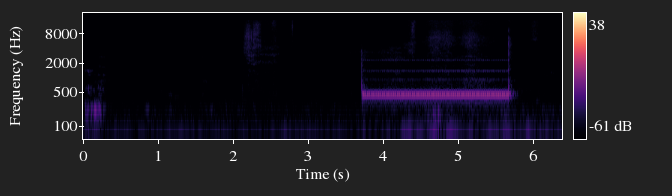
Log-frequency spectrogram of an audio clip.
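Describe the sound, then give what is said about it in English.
A phone line rings once with a single steady electronic tone lasting about two seconds, loud and clear, after a stretch of faint background noise. It is a phone call placed live to a friend to get a Super Bowl pick. “He said he can't, but I said it's literally just a 2-minute phone call.”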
